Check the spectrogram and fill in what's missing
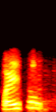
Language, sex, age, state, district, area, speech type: Maithili, female, 30-45, Bihar, Darbhanga, rural, conversation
